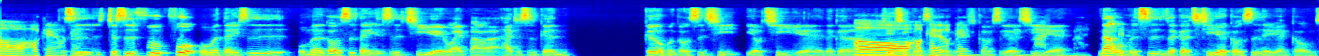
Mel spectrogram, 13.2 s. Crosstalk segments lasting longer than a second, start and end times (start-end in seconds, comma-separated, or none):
8.5-11.4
